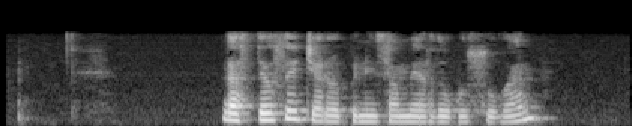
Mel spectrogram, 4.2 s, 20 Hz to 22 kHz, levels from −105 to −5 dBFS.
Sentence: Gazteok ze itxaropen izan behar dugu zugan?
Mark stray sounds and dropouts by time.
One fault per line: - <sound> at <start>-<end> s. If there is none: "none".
none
